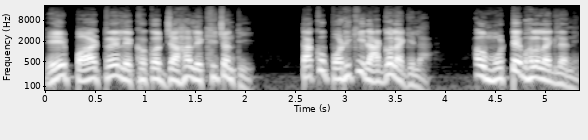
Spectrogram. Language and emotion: Odia, angry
